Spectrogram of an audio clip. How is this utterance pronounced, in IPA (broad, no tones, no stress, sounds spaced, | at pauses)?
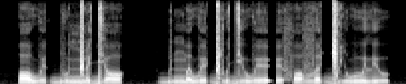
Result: ɔ w ʏ ɡ͡b u ŋ͡ǁ ʏ dʲ ɔ | b ʏ ŋ͡m ə w ʏ ɡ͡ǁ u dʲ u w ʏ ʔ ʏ f ɔ v ə ɡ͡ǁ i w u lʲ u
